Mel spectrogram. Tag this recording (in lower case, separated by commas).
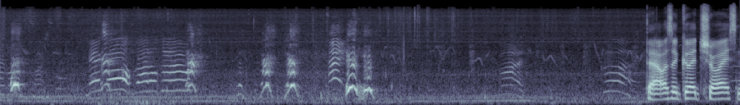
animal, domestic animals, bow-wow, dog, speech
